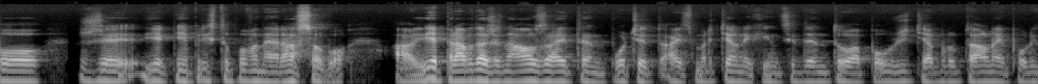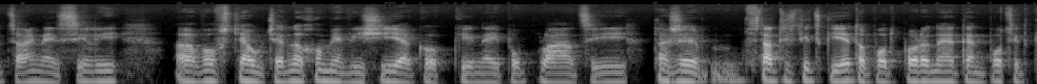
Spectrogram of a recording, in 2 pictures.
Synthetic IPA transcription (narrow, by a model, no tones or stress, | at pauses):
ɔ | ʒɛjɛɡɲɛjpɾist̪upɔʋanɛːɾasɔ̰ʋɔ̰ | a̰jɛpɾaʊd̪aʒɛnaɔzajt̪ɛnpɔt͡ʃɛt̪a̰jsmr̩cɛlniːɣḭnt͡sid̪ɛnt̪ɔʊapɔuʒicɪabɾut̪aːlnɛjpɔlit͡sajnɛjsili | ʋɔfscaɦukt͡ʃɛɾnɔxɔmjɛʋiʃiːakɔkinɛjpɔpulaːt͡siːt̪aɡʒɛʃt̪at̪ist̪it͡skijɛt̪ɔpɔt̪pɔɾɛnɛːt̪ɛnpɔt͡sit̪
